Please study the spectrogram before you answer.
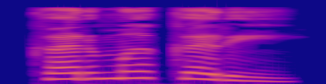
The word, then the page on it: ಕರ್ಮಕರ: karmakara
